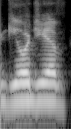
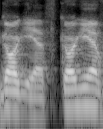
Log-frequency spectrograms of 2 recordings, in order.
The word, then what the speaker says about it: Georgiev: You hear everybody pronounce it differently. I got Georgiev, whatever, you know. Yeah, Georgiev. That's what I initially started using, and then I heard the soft G, but I'm going back to Georgiev.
